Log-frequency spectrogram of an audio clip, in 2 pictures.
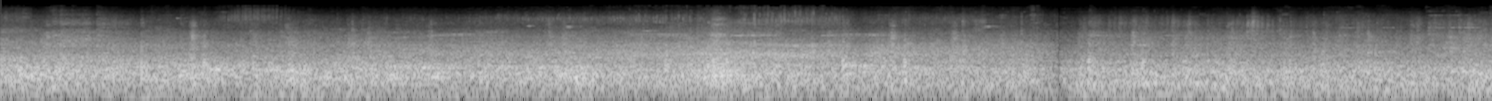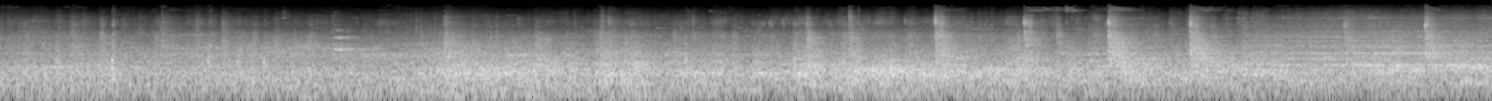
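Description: Empty woodchip gondola freight cars rolling slowly by: a steady rumble of steel wheels on rail with many sharp clicks and clanks, busier in the second half, and a few faint, brief wheel squeals.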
